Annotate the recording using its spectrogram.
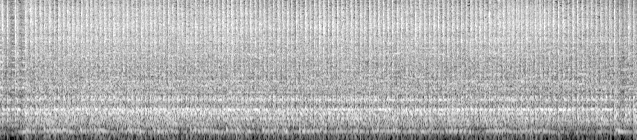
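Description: Street drum band playing fast, dense drumming on snare and bass drums, with a steady held melody line over the beat.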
